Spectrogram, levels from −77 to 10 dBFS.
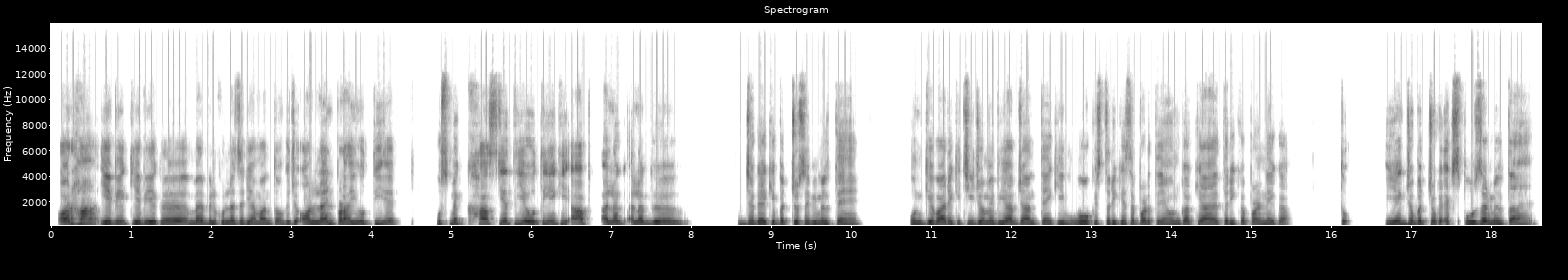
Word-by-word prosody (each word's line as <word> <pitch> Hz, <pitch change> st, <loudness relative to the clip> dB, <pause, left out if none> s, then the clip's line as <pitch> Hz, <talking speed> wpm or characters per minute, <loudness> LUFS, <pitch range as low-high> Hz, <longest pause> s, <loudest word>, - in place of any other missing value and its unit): और 235 Hz, +1 st, +5 dB
हाँ, 255 Hz, -, +1 dB
ये 190 Hz, -, +6 dB
भी 225 Hz, +5 st, -1 dB
एक 200 Hz, -4 st, -8 dB
ये 185 Hz, -, +6 dB
भी 200 Hz, +3 st, +4 dB
एक 200 Hz, -1 st, +3 dB
अ, 180 Hz, -5 st, +2 dB
मैं 175 Hz, +2 st, +1 dB
बिल्कुल 170 Hz, +2 st, 0 dB
नज़रिया 170 Hz, +1 st, 0 dB
मानता 165 Hz, +1 st, -2 dB
हूँ 190 Hz, -, -5 dB
कि 200 Hz, -, -1 dB
जो 205 Hz, -, -1 dB
ऑनलाइन 200 Hz, +6 st, +3 dB
पढ़ाई 160 Hz, -6 st, +2 dB
होती 140 Hz, -1 st, -1 dB
है, 140 Hz, -, -4 dB, 0.5 s
उसमें 270 Hz, +3 st, -1 dB
खासियत 175 Hz, +9 st, -1 dB
ये 220 Hz, +2 st, 0 dB
होती 220 Hz, +1 st, +3 dB
है 235 Hz, -, -1 dB
कि 240 Hz, -, -3 dB
आप 215 Hz, +2 st, 0 dB, 0.2 s
अलग-अलग 220 Hz, -1 st, 0 dB
अ, 205 Hz, -3 st, +3 dB, 0.7 s
जगह 180 Hz, +7 st, +2 dB
के 200 Hz, +1 st, -1 dB
बच्चों 170 Hz, +3 st, +1 dB
से 185 Hz, -2 st, -1 dB
भी 175 Hz, -, +1 dB
मिलते 165 Hz, -1 st, 0 dB
हैं। 145 Hz, -1 st, -3 dB, 0.7 s
उनके 185 Hz, +3 st, +3 dB
बारे 175 Hz, -1 st, +2 dB
की 185 Hz, -, -7 dB
चीज़ों 175 Hz, +1 st, 0 dB
में 185 Hz, -1 st, 0 dB
भी 175 Hz, +1 st, +2 dB
आप 165 Hz, -, -1 dB
जानते 165 Hz, 0 st, -2 dB
हैं 165 Hz, -, -1 dB
कि 165 Hz, 0 st, 0 dB
वो 175 Hz, +5 st, +2 dB
किस 185 Hz, -1 st, -6 dB
तरीके 175 Hz, -1 st, 0 dB
से 170 Hz, -, -4 dB
पढ़ते 160 Hz, -1 st, -1 dB
हैं, 160 Hz, -, -3 dB
उनका 160 Hz, +2 st, -1 dB
क्या 170 Hz, 0 st, -1 dB
है 160 Hz, 0 st, 0 dB
तरीका 160 Hz, 0 st, -2 dB
पढ़ने 150 Hz, 0 st, -1 dB
का। -, -, -7 dB, 0.6 s
तो 445 Hz, +1 st, -6 dB, 0.4 s
ये 220 Hz, +7 st, +3 dB
जो 250 Hz, +3 st, +1 dB
बच्चों 215 Hz, +2 st, 0 dB
को 245 Hz, -, -1 dB
एक्सपोज़र 200 Hz, +6 st, +2 dB
मिलता 170 Hz, -, +1 dB
है 130 Hz, -2 st, -5 dB
180 Hz, 215 wpm, -18 LUFS, 165-205 Hz, 0.7 s, ये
